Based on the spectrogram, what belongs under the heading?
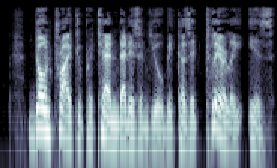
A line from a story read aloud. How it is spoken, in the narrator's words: Eloisa snapped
